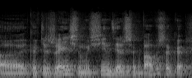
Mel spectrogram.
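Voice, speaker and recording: There is noticeable background noise as a man talks at a moderate pace with a very deep, low pitch. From Belarus. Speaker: podcast host. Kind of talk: casual chat.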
